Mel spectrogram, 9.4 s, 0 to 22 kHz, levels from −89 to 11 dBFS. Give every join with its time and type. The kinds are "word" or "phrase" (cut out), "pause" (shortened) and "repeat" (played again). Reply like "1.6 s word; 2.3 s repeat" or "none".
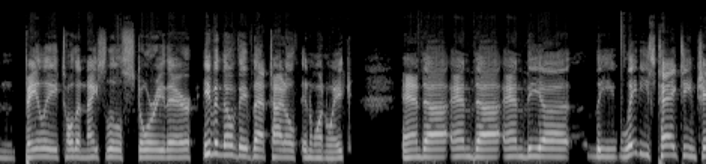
2.6 s pause; 3.3 s phrase; 4.0 s word; 6.3 s repeat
